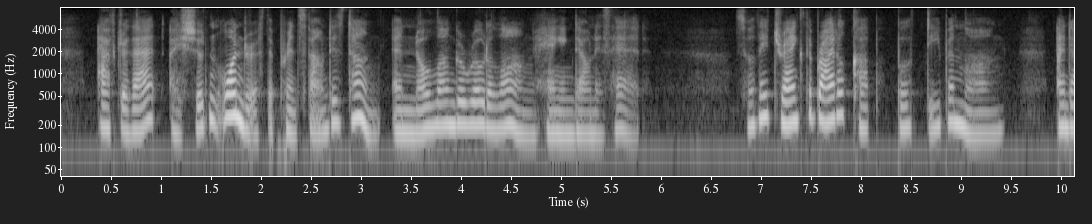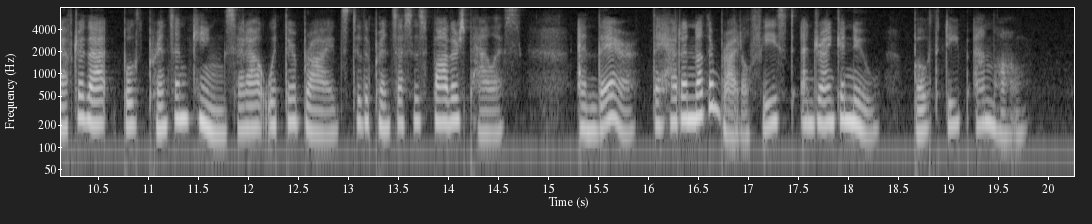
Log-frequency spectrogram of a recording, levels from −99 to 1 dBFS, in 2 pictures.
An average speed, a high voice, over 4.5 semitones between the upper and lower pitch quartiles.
Yes: average, 180 wpm; high, 195 Hz; wide, 5.5 semitones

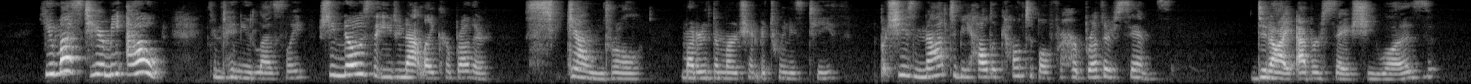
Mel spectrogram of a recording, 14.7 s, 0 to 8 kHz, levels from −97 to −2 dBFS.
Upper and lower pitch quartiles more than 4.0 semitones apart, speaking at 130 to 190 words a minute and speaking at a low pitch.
No: average, 5.1 semitones; average, 170 wpm; high, 235 Hz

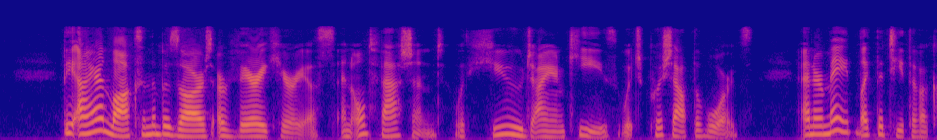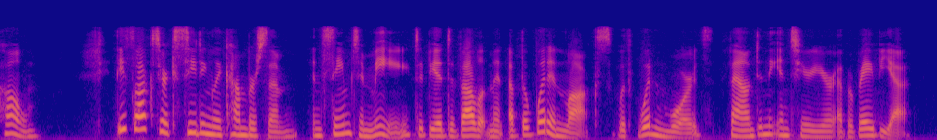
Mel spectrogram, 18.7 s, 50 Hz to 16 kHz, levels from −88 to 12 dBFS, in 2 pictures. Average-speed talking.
Yes: average, 180 wpm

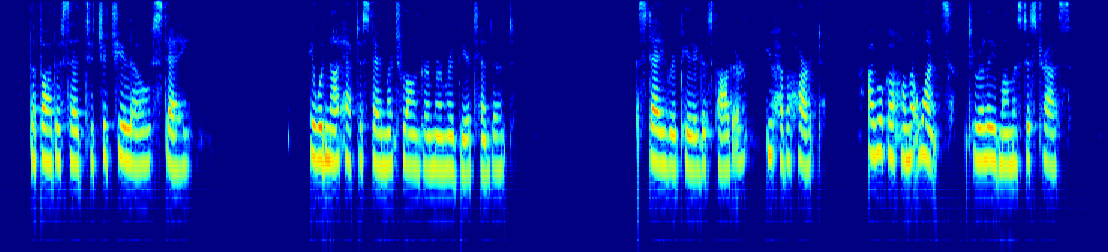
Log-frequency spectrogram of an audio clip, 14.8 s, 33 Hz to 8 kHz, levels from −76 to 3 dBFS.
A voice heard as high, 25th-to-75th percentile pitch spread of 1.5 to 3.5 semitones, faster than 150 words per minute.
No: high, 230 Hz; average, 2.7 semitones; average, 140 wpm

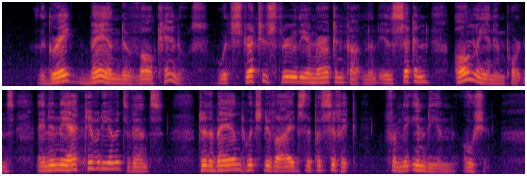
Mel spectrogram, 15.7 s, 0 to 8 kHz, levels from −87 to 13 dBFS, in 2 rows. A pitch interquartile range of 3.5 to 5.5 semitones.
Yes: average, 4.3 semitones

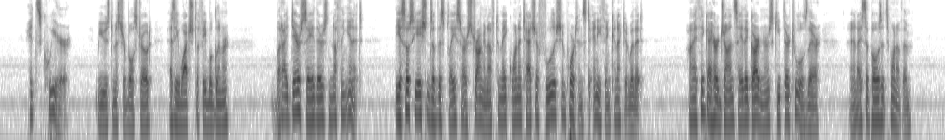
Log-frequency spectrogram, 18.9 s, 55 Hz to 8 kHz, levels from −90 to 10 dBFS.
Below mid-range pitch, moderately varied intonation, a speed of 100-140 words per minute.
No: low, 120 Hz; average, 3.4 semitones; average, 185 wpm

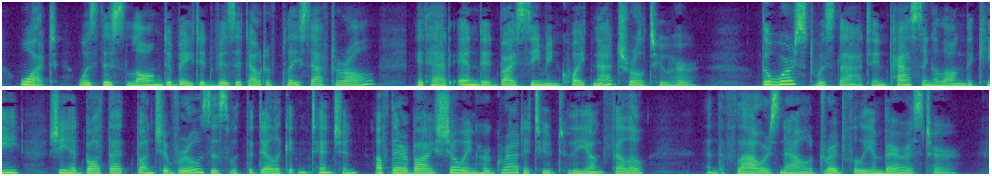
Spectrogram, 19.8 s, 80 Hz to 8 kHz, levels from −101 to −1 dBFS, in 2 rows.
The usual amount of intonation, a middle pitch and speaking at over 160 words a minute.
No: average, 4.3 semitones; high, 195 Hz; average, 170 wpm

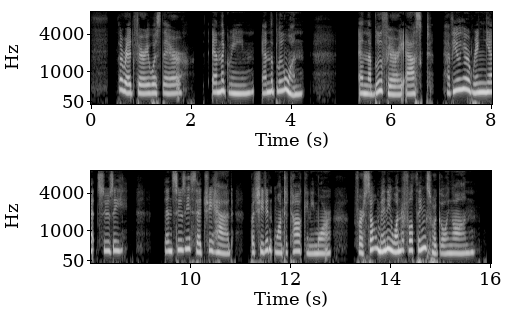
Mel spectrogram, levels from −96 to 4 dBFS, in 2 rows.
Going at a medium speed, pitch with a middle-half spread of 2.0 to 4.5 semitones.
Yes: average, 165 wpm; average, 3.7 semitones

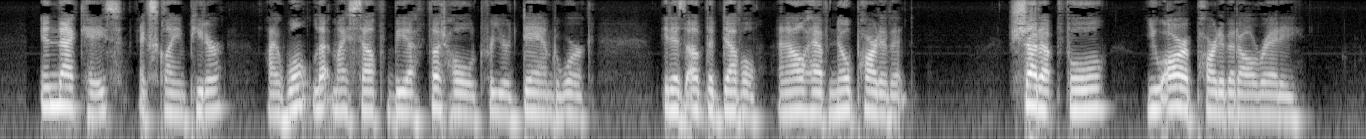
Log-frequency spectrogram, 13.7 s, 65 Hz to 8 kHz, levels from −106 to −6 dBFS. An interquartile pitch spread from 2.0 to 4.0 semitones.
Yes: narrow, 2.6 semitones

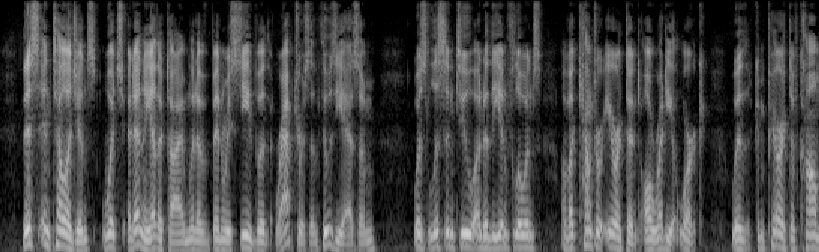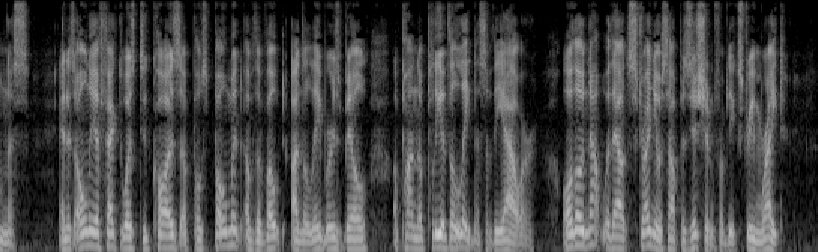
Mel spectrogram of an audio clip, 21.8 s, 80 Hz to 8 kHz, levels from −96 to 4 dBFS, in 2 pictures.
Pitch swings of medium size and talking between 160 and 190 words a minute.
Yes: average, 4.3 semitones; average, 175 wpm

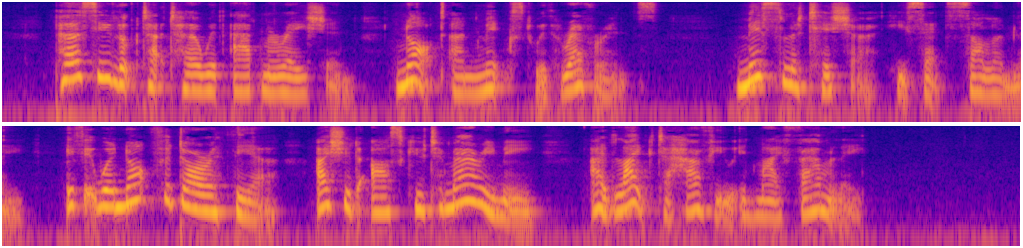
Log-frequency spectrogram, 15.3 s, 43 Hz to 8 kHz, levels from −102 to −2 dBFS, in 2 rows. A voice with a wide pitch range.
Yes: wide, 6.6 semitones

